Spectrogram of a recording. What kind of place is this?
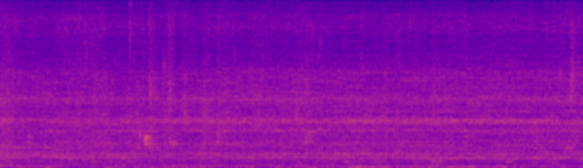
restroom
